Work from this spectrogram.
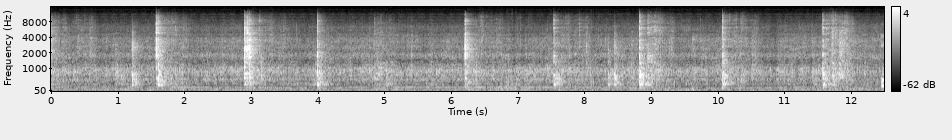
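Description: A spoon stirs a mixture for a homemade skin-whitening night cream in a pan on a gas stove. The scraping strokes come in repeated bursts about every second or two, close by, with a faint sizzle underneath and no talk.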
